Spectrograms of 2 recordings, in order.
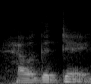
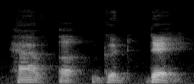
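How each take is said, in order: First: Good and day are joined smoothly together. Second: Good and day are said apart, not joined. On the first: The speaker calls it right. "you just glide them together" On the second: The speaker calls it wrong. "That's not gliding"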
